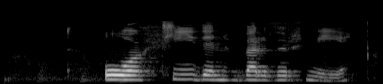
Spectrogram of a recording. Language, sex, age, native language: Icelandic, other, 10, Icelandic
